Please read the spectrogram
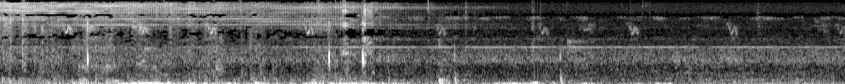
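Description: Near silence, with a few faint low thumps and soft clicks from fingers digging in loose garden soil.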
